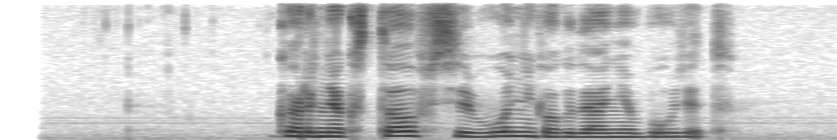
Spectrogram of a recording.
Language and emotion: Russian, sad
